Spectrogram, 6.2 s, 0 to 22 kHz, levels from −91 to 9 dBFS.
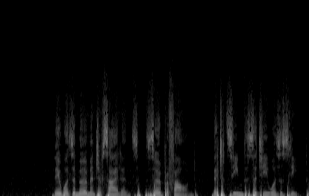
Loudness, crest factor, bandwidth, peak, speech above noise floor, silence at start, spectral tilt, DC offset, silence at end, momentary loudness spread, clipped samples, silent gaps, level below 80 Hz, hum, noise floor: -42 LUFS; 24 dB; 13 kHz; -18 dBFS; 41 dB; 1.05 s; -6 dB/octave; under 0.1%; 0 s; 10 LU; under 0.1%; none; -54 dBFS; none; -82 dBFS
